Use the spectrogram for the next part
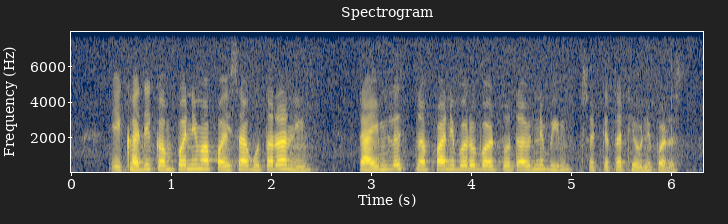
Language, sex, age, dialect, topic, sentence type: Marathi, female, 18-24, Northern Konkan, banking, statement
